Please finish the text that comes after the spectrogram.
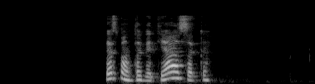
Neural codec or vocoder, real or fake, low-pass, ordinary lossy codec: none; real; 9.9 kHz; Opus, 32 kbps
